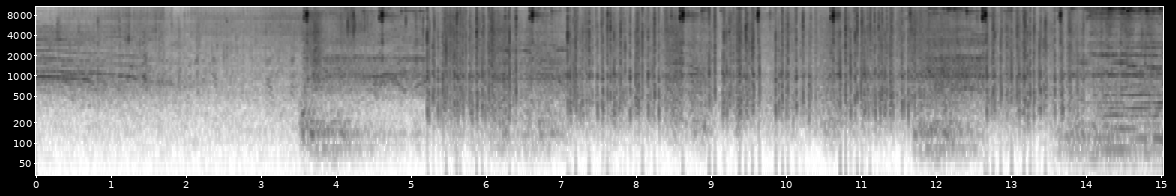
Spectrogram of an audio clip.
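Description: A fireworks display: about three and a half seconds in, a dense, continuous run of rapid crackling and banging begins and keeps on to the end. Before it, crowd voices can be heard.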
